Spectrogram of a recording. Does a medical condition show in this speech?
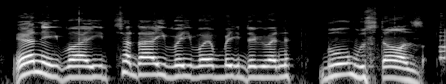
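Yes: ataxia; speech recently worse.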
